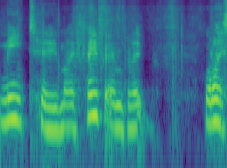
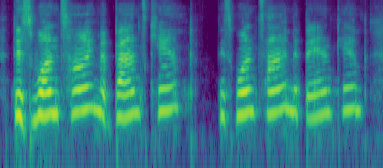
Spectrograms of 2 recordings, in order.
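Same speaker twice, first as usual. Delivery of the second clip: higher-pitched, bad put-on American accent, not landing; 7 semitones higher, 3 dB louder than usual. Naming cash envelopes, the speaker quotes a line: attempted american accent. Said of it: "can't really do my American accent".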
